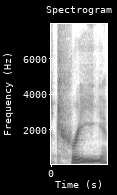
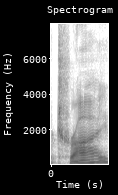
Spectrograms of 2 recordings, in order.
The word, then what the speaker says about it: trie: And the way that I made it work so quickly involves a data structure called a trie or trie. Sometimes you see it pronounced either way, T-R-I-E.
